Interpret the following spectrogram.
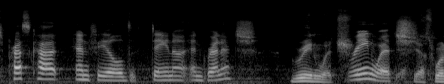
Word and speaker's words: Greenwich: Greenwich. Greenwich. Yes, we're not in New York, Connecticut, or the prime meridian of London. They pronounced it Greenwich, these people.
